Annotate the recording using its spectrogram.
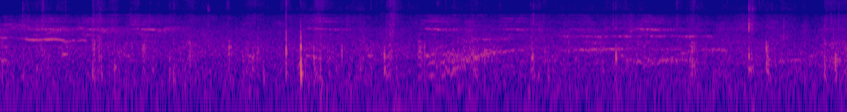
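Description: Footsteps walking over dry fallen leaves, with scattered light knocks. Faint, short high chirps from birds come through several times.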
